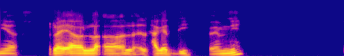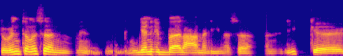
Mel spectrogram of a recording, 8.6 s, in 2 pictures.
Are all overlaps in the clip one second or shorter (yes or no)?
yes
